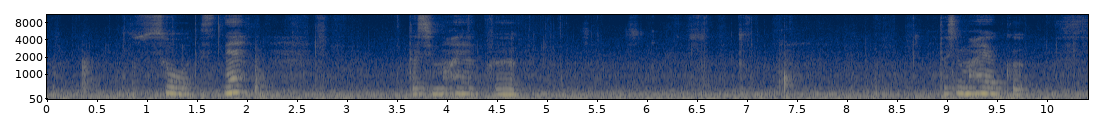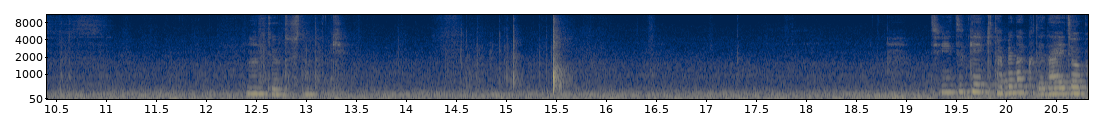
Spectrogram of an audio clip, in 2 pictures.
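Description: A young woman speaks softly and casually, close to a microphone, in short bursts.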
